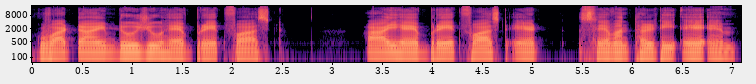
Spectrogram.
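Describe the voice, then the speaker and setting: A man in his thirties from Pakistan with a Pakistani accent and Urdu as his first language, teaching English by slowly reading questions and answers and repeating each one for learners. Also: fairly high pitch, flat delivery, a little mellow, clean tone, no room sound. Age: 30s. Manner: slow, deliberate, repeats each line for learners. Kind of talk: slow scripted question-and-answer drill.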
